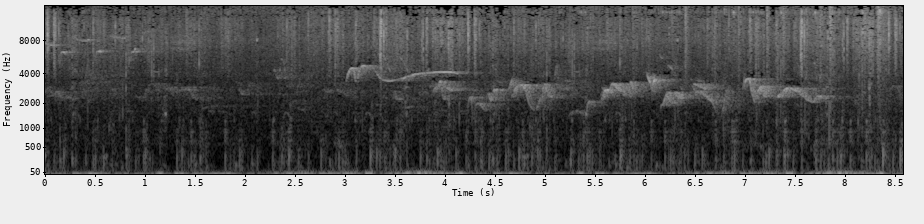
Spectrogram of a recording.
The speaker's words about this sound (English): Where did that mad woman find horses?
